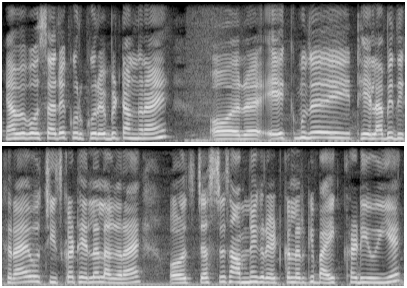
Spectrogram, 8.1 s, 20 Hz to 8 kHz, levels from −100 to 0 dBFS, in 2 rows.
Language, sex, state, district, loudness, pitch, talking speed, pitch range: Hindi, female, Bihar, Begusarai, -15 LUFS, 260 Hz, 260 wpm, 245-280 Hz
